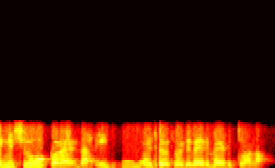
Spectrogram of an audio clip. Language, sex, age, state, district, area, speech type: Malayalam, female, 30-45, Kerala, Ernakulam, rural, conversation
